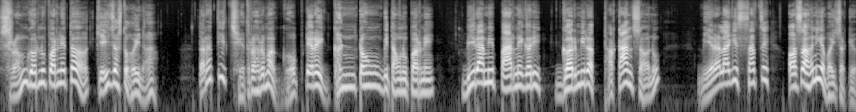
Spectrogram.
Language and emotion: Nepali, disgusted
